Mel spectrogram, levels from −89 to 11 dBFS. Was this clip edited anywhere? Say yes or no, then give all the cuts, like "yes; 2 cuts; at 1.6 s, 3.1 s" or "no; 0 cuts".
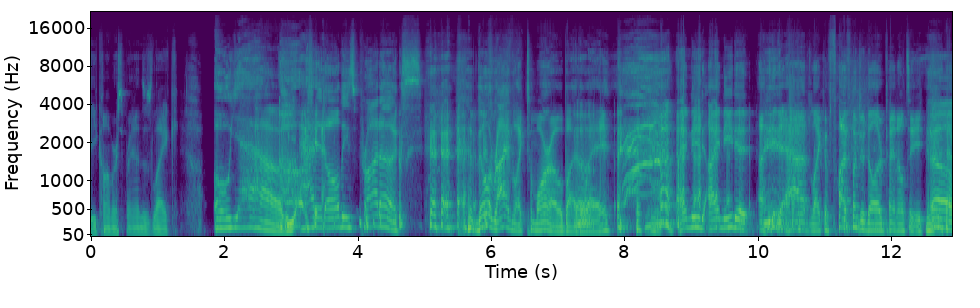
no; 0 cuts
